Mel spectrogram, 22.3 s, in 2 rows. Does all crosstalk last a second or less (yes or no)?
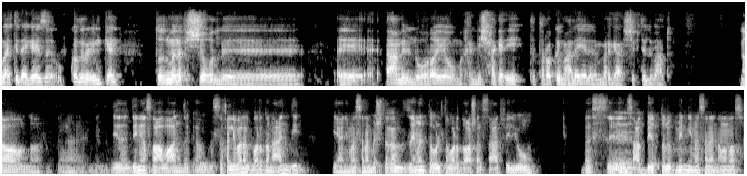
yes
